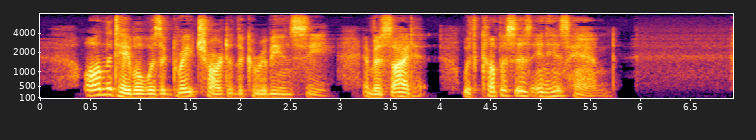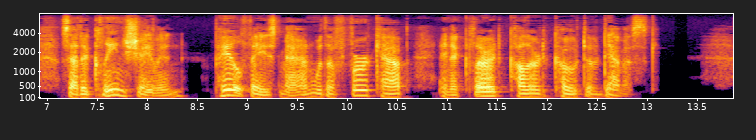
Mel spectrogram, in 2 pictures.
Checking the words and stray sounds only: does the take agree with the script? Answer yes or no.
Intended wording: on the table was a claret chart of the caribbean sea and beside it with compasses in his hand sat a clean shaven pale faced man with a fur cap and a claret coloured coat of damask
no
